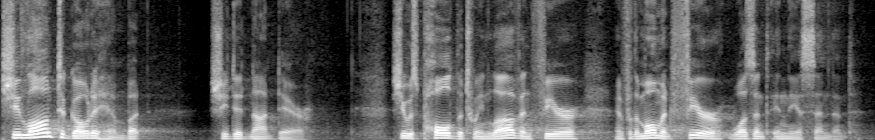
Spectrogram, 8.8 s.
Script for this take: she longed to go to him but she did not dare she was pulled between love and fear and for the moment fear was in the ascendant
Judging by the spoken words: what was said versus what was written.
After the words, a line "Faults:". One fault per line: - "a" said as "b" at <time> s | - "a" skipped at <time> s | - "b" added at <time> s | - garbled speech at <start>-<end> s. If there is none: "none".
she longed to go to him but she did not dare she was pulled between love and fear and for the moment fear wasn't in the ascendant
Faults:
- "was" said as "wasn't" at 7.3 s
